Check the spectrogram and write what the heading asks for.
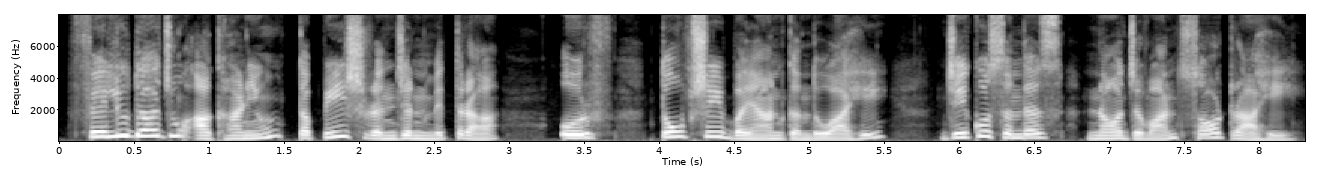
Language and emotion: Sindhi, neutral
